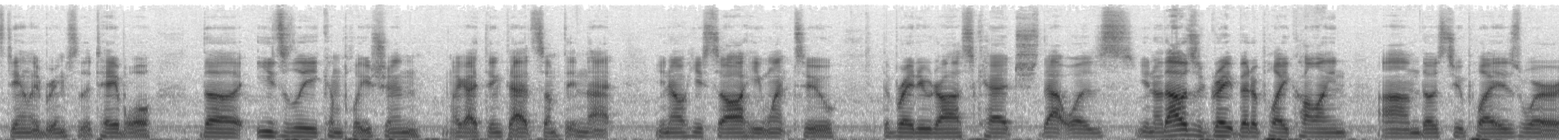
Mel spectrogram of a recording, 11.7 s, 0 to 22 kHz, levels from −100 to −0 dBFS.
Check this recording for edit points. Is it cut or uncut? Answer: uncut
